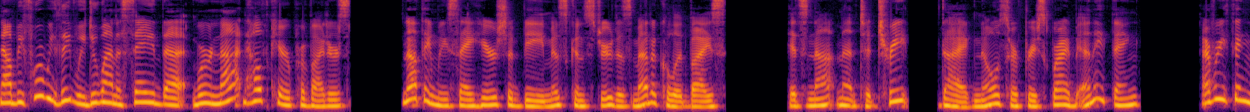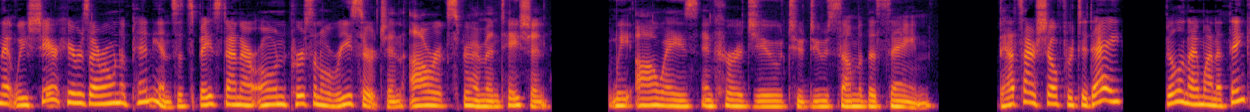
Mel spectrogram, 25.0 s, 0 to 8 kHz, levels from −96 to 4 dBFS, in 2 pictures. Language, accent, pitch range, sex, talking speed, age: English, American, 170-250 Hz, female, 175 wpm, 50-69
